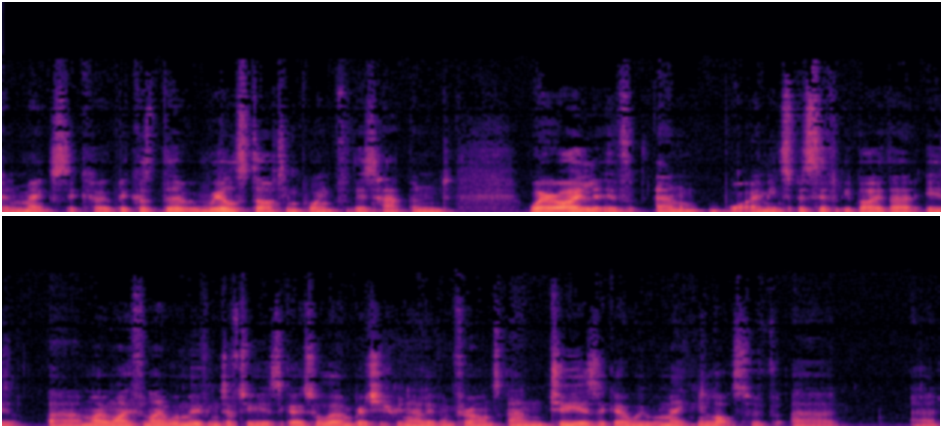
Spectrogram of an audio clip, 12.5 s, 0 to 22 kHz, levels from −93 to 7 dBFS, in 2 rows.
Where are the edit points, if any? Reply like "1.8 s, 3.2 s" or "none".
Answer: 7.8 s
